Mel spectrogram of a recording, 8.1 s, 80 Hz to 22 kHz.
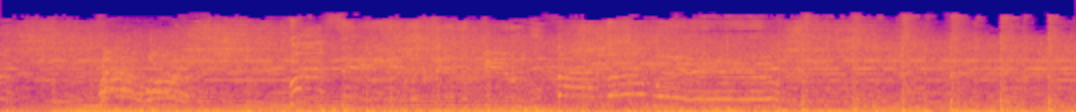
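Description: A loud, dense punk rock track, the opening track of an album released in 2001, plays throughout, with distorted guitars over very simple, steady drumming and a raw, shouted vocal line coming in partway.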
